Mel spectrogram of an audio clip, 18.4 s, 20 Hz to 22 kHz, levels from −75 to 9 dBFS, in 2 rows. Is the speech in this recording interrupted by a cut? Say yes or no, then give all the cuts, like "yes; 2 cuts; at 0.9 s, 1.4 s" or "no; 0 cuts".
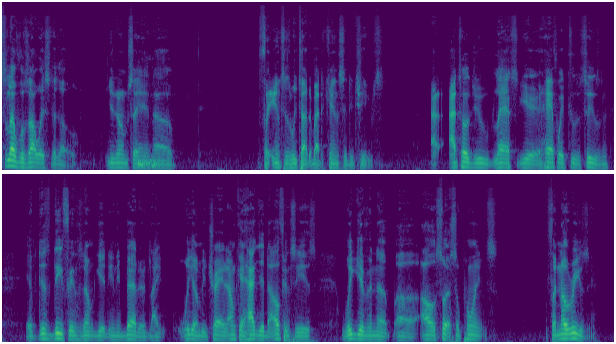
no; 0 cuts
